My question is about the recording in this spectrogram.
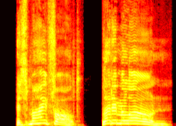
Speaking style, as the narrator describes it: Finn cried

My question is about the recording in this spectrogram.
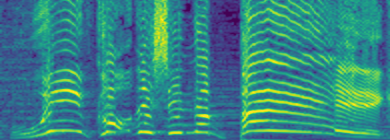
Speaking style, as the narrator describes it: howled the werewolves Will and Water

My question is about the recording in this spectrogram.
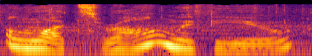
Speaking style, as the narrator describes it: her mother exclaimed

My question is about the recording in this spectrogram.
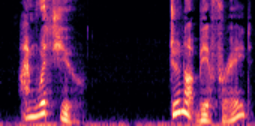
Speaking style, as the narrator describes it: the voice of Jesus would whisper

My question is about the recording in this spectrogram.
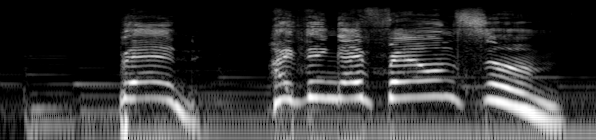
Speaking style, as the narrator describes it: shouted Anna

